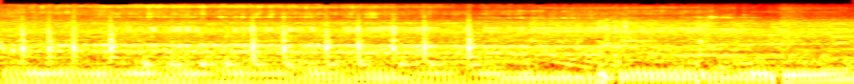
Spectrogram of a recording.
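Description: Hardcore/nu metal band music: heavy guitar, bass and drums playing a riff over a fast, even drum beat.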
